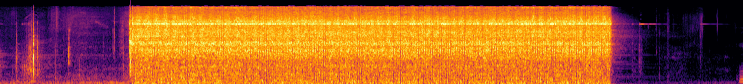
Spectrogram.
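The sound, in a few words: Ridgid cordless impact wrench on factory-torqued lug nut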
